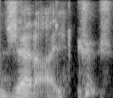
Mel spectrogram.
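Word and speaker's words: Djed: They had Jedi. It's spelled D-J-E-D-I, Jed.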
